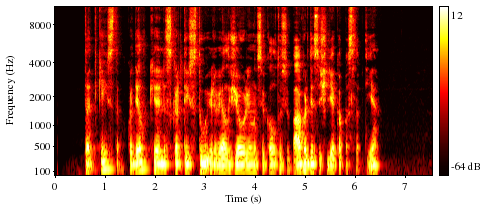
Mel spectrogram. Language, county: Lithuanian, Alytus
